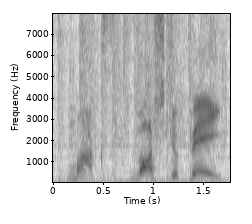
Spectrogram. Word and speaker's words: Max Verstappen: marks washed the pay i was told the pronunciation of this name is max wash to pay a good win now max was up winning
